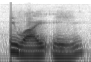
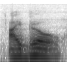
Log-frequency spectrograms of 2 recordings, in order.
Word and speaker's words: eyebrow: The correct pronunciation is eyebrow. Repeat after me. Eyebrow, not bro, right?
